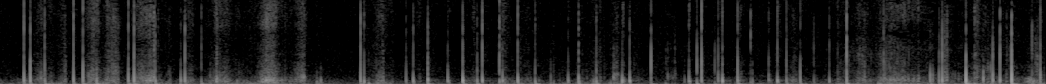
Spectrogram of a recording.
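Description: A watermelon-print beeswax-coated cotton food wrap bundle is scratched on a mat, then picked up, squeezed and crinkled with long acrylic nails. It makes a quiet, dense run of dry, rapid crackles and scratchy clicks that reach bright highs, over a soft low rumble. Each sharp snap dies away almost instantly.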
